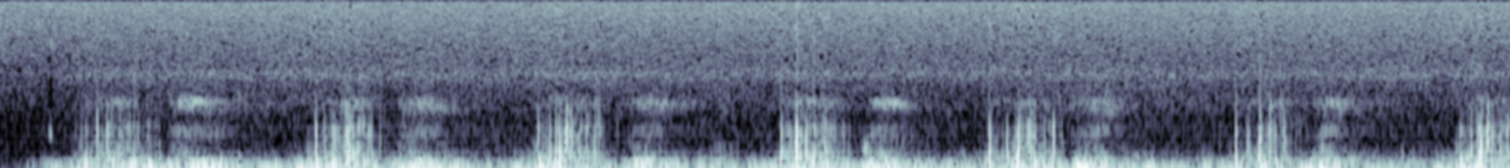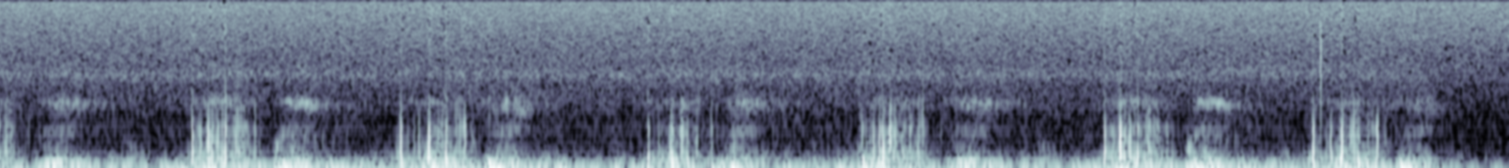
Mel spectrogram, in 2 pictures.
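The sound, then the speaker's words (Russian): Bronchial breath sounds heard through a stethoscope: a steady run of about fourteen harsh, hollow breathing cycles in a regular rhythm over a low muffled rumble, with no talking. “А также с характеристиками бронхиального дыхания.”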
